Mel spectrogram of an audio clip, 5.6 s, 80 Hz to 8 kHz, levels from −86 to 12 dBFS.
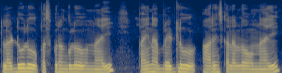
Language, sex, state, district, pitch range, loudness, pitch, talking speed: Telugu, male, Telangana, Mahabubabad, 120-130 Hz, -13 LUFS, 125 Hz, 105 wpm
